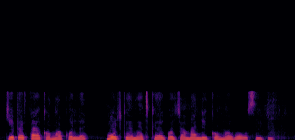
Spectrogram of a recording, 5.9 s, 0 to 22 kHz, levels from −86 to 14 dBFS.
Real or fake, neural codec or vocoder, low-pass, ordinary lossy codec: fake; codec, 16 kHz, 2 kbps, FreqCodec, smaller model; none; none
